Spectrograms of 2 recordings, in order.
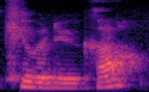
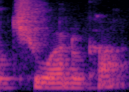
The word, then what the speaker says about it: Kiwanuka: Kiwanuka, or Chiwanuka if you want the Ugandan pronunciation, but it's spelled.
